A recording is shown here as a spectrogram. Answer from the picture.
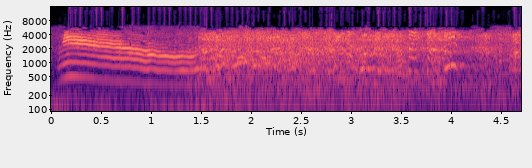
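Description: A single high, wavering kitten meow, sounding like a voice imitating it, lasts about a second and a half, then gives way to a loud, steady wash of crowd laughter and chatter.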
